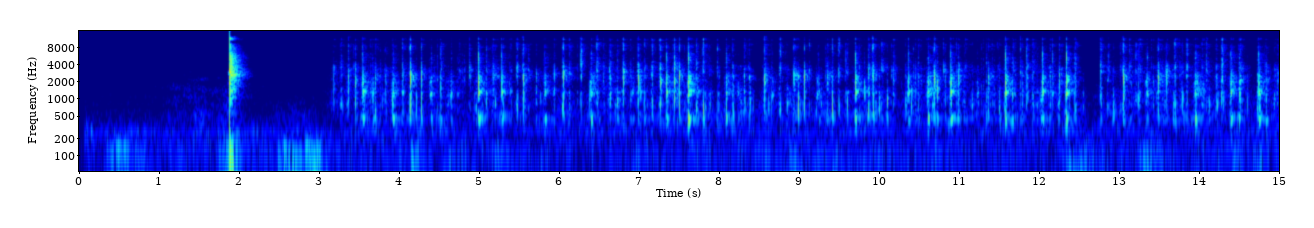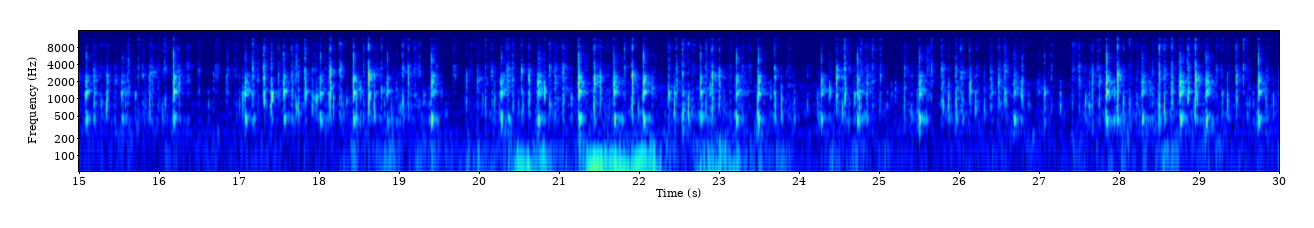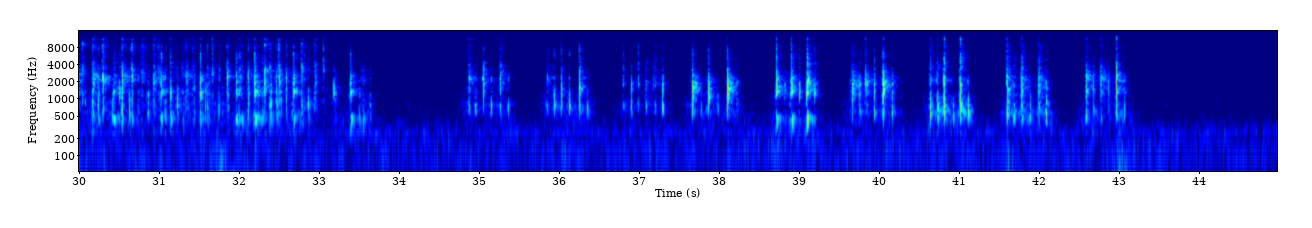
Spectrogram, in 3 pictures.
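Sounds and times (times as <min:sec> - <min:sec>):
sharp click: 0:01.9 - 0:02.2
fast mechanical keyboard typing: 0:03.1 - 0:33.7, 0:34.8 - 0:43.2.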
